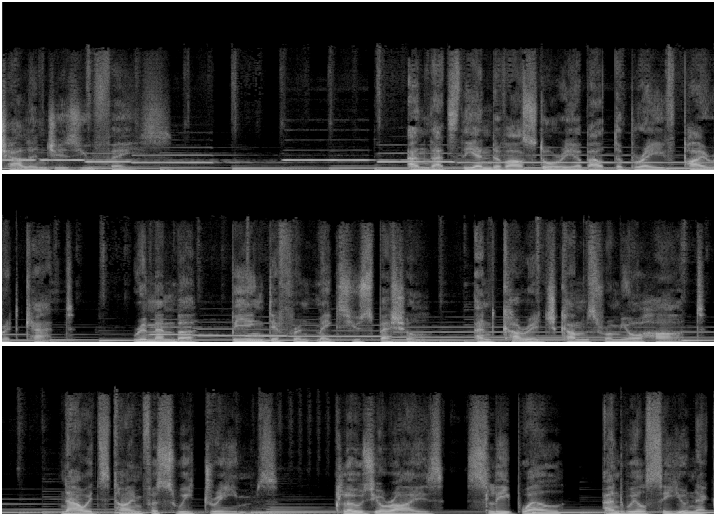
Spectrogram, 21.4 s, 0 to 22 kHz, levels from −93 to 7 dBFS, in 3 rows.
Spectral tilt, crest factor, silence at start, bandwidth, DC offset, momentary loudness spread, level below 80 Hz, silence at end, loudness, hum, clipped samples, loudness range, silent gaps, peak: -5 dB/octave; 20 dB; 0 s; 16.5 kHz; under 0.1%; 11 LU; -58 dBFS; 0 s; -27 LUFS; none; under 0.1%; 3 LU; none; -8 dBFS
